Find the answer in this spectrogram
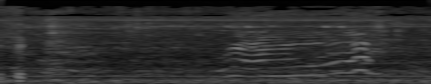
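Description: A child's voice making one drawn-out, rising whine-like call, faint, about a second in.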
